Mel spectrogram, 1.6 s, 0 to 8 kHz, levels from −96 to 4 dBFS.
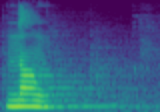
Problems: constant background noise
